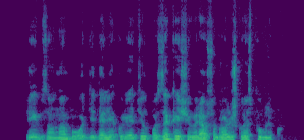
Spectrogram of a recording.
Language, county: Lithuanian, Kaunas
